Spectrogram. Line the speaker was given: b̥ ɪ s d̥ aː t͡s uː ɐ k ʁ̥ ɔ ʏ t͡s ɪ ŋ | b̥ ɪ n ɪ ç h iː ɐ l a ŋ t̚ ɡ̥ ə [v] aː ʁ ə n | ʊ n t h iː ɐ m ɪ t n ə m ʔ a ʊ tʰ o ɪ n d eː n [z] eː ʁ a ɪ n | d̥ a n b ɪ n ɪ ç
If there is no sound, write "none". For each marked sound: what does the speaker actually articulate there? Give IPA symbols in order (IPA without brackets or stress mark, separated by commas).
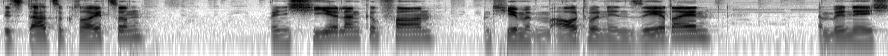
f, z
